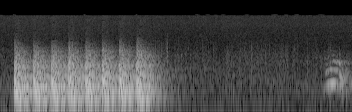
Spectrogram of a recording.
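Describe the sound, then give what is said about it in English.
A rapid, loud run of about eight knocks on a door lasts over a second, followed by quiet and then a brief voice calling out "Who is it?" at the very end. “You knock and say you have a message for April Kane.”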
